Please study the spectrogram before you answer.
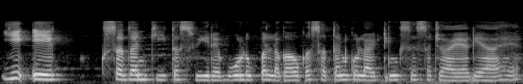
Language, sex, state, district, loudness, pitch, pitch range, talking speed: Hindi, female, Uttar Pradesh, Budaun, -17 LUFS, 210 Hz, 200-220 Hz, 195 wpm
